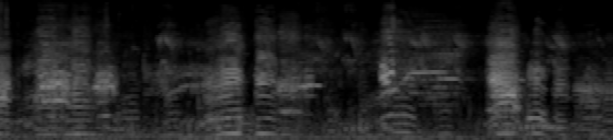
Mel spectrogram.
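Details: Canada geese calling together, harsh overlapping honks from several birds rising and falling in bursts roughly every second, a busy flock chorus.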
